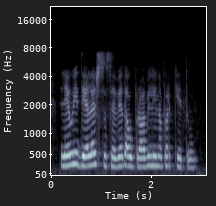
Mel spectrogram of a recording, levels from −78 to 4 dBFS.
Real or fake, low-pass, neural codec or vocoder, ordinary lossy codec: real; 7.2 kHz; none; none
